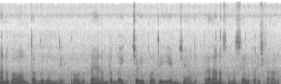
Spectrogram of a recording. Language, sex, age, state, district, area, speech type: Telugu, male, 18-30, Andhra Pradesh, Krishna, urban, spontaneous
